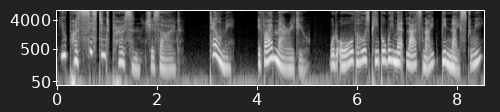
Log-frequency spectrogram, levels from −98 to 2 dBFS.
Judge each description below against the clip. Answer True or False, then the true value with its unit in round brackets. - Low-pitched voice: False (185 Hz)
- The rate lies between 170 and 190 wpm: False (160 wpm)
